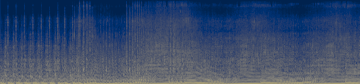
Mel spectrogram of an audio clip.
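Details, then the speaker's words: Royal Enfield Bullet just after a service: loud, deep thumping single-cylinder start that catches and settles into a steady, even beat with a brief blip; normal start and idle, owner notes the sound changed a little after servicing. "तो इसकी आवाज़ सुनवाते हैं आपको service के बाद। जो हमारी bullet की आवाज़ है वो किस तरीके से एकदम चेंज हुई है थोड़ी।"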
